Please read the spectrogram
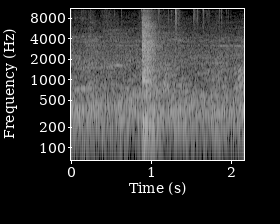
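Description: A single sharp metal clink about a second in, from the steel chain of a dip belt being handled, over steady gym background noise.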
